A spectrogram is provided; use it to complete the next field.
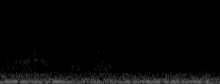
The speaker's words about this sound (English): and on my chalkboard here I'm just writing MU.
